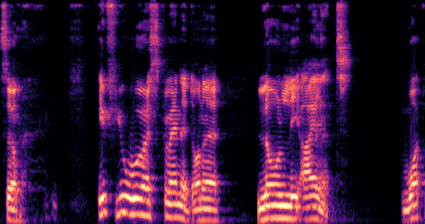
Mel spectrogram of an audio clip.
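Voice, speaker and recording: Here a man speaks with a German accent. His pitch is medium and varies in an ordinary way. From Germany. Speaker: podcast co-host. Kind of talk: live interview. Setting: stage with audience.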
